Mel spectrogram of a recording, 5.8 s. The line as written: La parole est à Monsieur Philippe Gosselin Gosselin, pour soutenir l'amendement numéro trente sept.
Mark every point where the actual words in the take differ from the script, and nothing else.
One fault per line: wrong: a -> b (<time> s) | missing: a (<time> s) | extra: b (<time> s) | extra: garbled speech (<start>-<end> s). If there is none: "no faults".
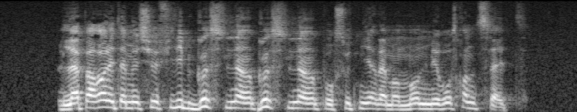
no faults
